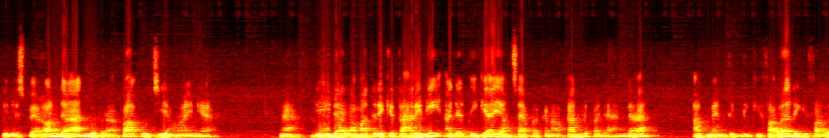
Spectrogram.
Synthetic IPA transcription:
pilɪspɛɾɔndanbəbəɾapaʔud͡ʒijaŋlaɪnja | nahdidalamːat̪əɾikit̪aɦaɾiːniʔadat̪iɡajaŋsajapərkənalkankəpadaa̰nda | ʔakmɛnt̪ɪk̚dikifalədikifalə

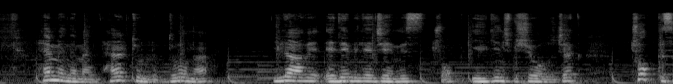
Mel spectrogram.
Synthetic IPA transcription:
he̞mænhemænhæɾt̪ʰyɾlʲyd̪uɾonailʲaːvɛʔed̪e̞bilʲe̞d͡ʒejimiz̥t͡ʃʰo̞kilʲɟint͡ʃbiʃejo̞lˠud͡ʒak | t͡ʃʰo̞kʰːɯs

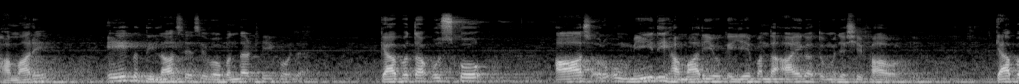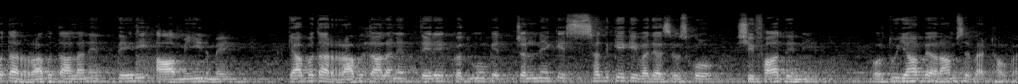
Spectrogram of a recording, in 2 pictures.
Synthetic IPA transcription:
ɦɐ̰maːɾeeːkd̪ɪlaːseseʋobə̃nd̪aʈʰiːkɦod͡ʒa̰ːe | kjaːpɐt̪aʔʊsko | aːsɔ̰ːɾʊmːiːd̪iɦɐmaːɾiɦokejebə̃nd̪a̰ʔaːeːɡat̪umʊd͡ʒʱeʃɪfʰaɦo̰ːɡia | kjaːpɐt̪aɾɐbt̪aːlanet̪eːɾiʔaːmiːnmẽ | kjaːpɐt̪aɾɐbt̪aːlanet̪eːɾekɐd̪mõket͡ʃɐlnekesɐd̪kekiʋɐd͡ʒəseʊsko | ʃɪfʰad̪eːni | ɔːɾt̪ujɐɦãpeaːɾaːmsebɛ̰ːʈʰaɦo̰ːɡa̰ː

